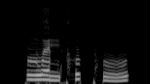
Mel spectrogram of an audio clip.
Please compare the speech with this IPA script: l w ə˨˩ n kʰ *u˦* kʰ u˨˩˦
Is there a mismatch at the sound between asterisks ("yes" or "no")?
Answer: no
